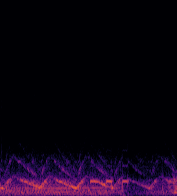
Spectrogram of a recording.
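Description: A loud, close police car siren wails in rising and falling sweeps on a pursuit along a road, steady and continuous with no voices.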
